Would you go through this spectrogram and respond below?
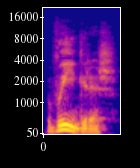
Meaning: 1. win, winning 2. gain, benefit 3. winnings, prize, profit
- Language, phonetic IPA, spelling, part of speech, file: Russian, [ˈvɨɪɡrɨʂ], выигрыш, noun, Ru-выигрыш.ogg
